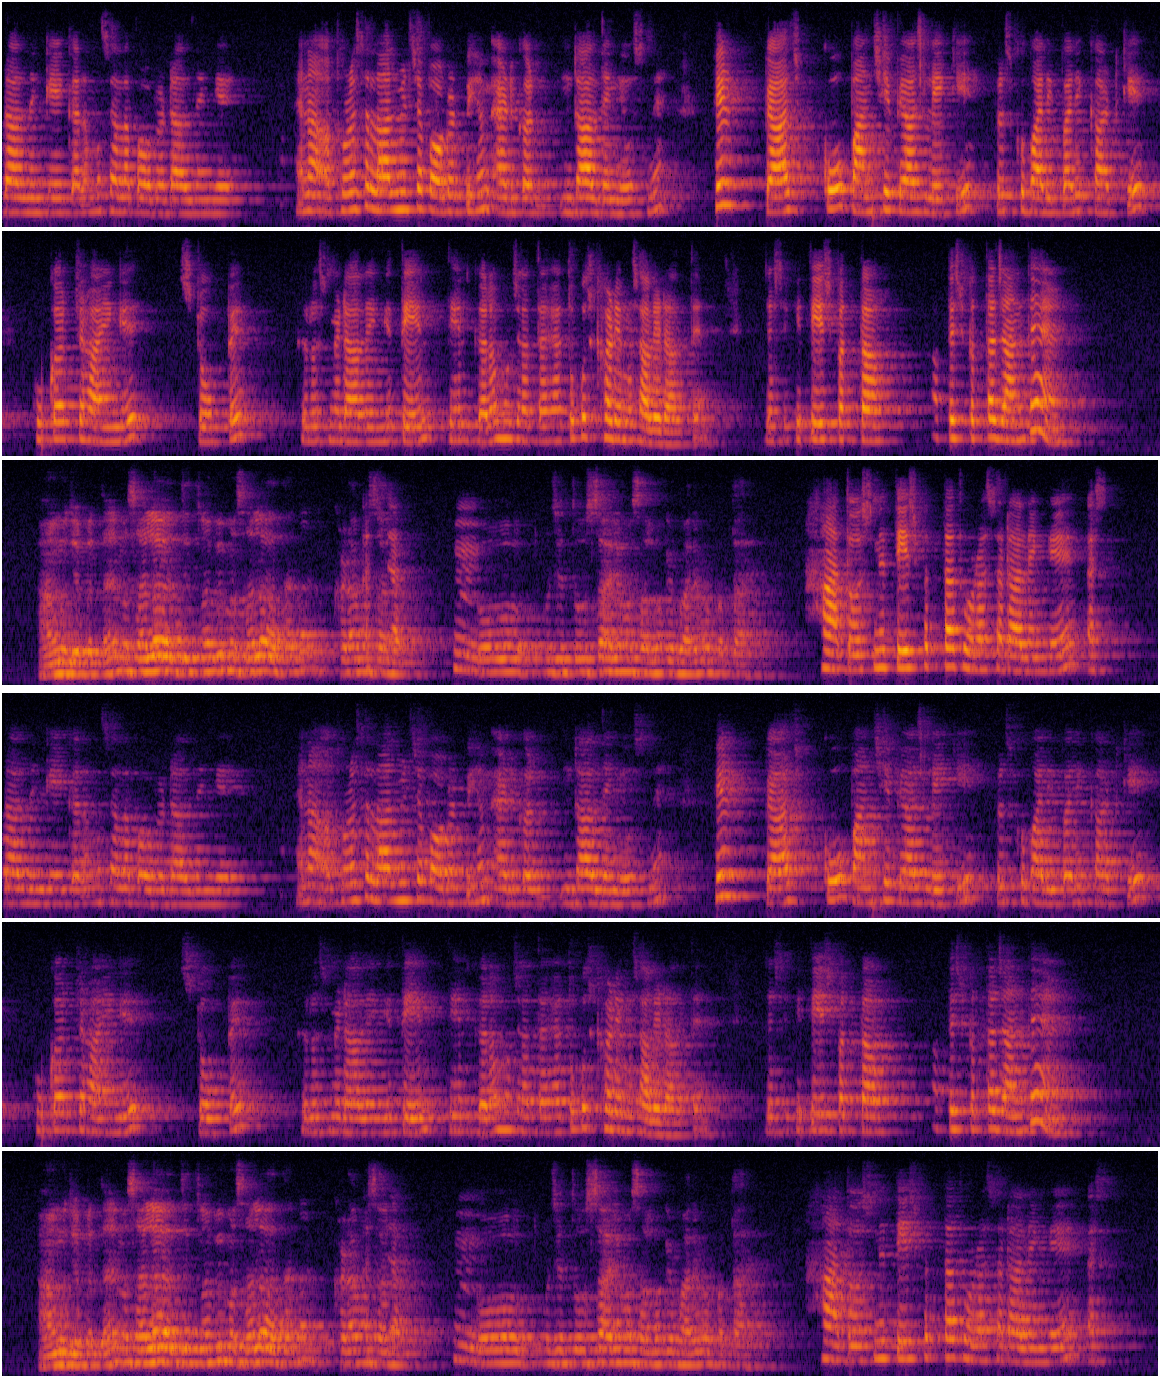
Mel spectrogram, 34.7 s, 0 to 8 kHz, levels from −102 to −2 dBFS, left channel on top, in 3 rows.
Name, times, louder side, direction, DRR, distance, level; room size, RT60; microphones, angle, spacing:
voice 1, 0.0-2.3 2.9-6.6 7.1-7.3 7.6-8.0 8.2-11.4 11.9-13.0 13.4-14.0 14.6-18.7 19.2-19.4 19.7-20.4 21.0-22.2 27.0-27.1 27.7-28.0 31.2-34.2, left 5 dB, 80° left, 8 dB, 0.6 m, -32 dB
voice 2, 23.5-27.2 27.9-30.7, left 1 dB, 70° right, -1 dB, 2.5 m, -33 dB
13.0 x 7.8 x 2.2 m, 1.0 s
head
